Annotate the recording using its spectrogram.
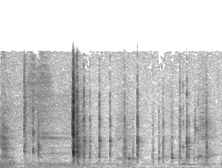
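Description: Camera being handled and set down on a table: light clicks and taps, with one sharper click just under a second in.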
